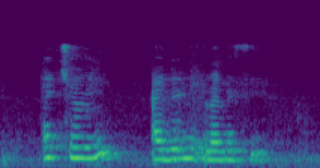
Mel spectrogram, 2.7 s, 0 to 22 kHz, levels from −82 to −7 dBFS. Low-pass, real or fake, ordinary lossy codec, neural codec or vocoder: 7.2 kHz; fake; MP3, 48 kbps; codec, 44.1 kHz, 3.4 kbps, Pupu-Codec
